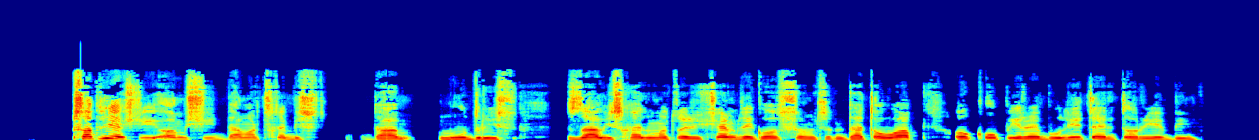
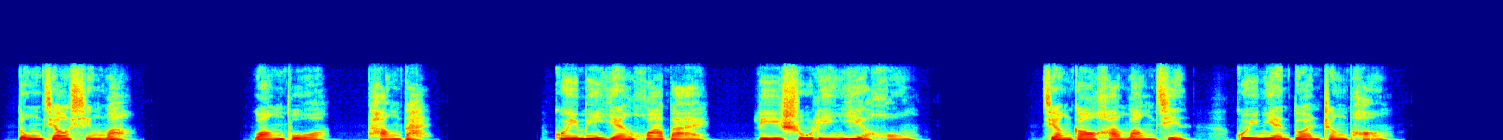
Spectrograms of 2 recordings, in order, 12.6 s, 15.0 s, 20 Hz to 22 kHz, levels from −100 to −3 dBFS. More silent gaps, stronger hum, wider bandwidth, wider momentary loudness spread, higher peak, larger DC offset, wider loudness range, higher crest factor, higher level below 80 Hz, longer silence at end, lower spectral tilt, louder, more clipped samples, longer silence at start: second, 3.27-3.45 s, 3.55-3.59 s, 4.15-4.38 s, 5.51-5.67 s, 9.18-9.22 s, 9.51-9.55 s vs 1.54-2.40 s, 4.48-5.37 s, 9.39-10.26 s; neither; about the same, 11.5 kHz vs 12 kHz; second, 10 LU vs 14 LU; about the same, 0 dBFS vs -2 dBFS; neither; about the same, 4 LU vs 5 LU; about the same, 18 dB vs 14 dB; second, -68 dBFS vs -48 dBFS; second, 0.65 s vs 1.15 s; second, -3 dB/octave vs -5.5 dB/octave; about the same, -16 LUFS vs -15 LUFS; neither; first, 0.75 s vs 0.2 s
